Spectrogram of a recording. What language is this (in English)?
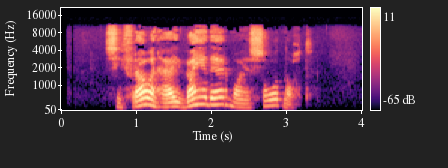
Western Frisian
